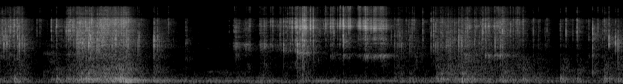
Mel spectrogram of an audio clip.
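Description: A solid, dry red bar of soap is picked up, grid-cut and shaved with a utility knife blade, and small cubes crumble off. The result is a bright, crisp scraping and crunching with a few short pauses between louder bursts.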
